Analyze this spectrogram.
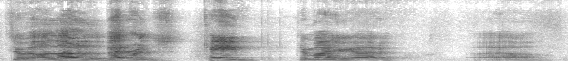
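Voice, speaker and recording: A man with a high voice speaks very slowly, with long, frequent pauses and ordinary pitch variation. Audible room echo and noticeable background noise are present. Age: 80s+. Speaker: war veteran. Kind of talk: casual chat. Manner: halting.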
